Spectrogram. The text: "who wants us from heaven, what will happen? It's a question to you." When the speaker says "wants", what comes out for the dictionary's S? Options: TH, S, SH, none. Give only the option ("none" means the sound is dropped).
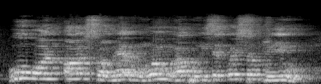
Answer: none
